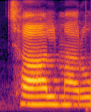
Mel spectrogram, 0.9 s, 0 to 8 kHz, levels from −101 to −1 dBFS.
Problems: none marked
